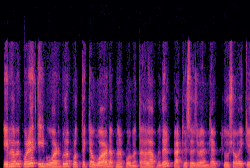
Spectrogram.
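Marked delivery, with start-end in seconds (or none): none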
